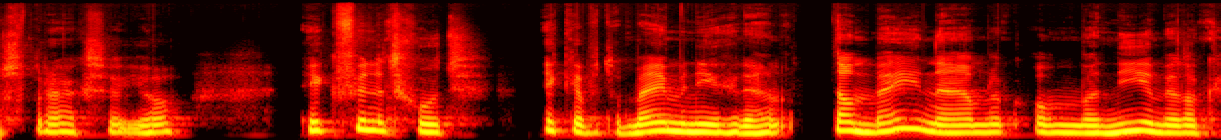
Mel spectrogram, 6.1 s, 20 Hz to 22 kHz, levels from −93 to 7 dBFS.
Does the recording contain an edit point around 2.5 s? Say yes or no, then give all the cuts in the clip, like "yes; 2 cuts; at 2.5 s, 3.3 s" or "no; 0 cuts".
yes; 2 cuts; at 2.5 s, 3.9 s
